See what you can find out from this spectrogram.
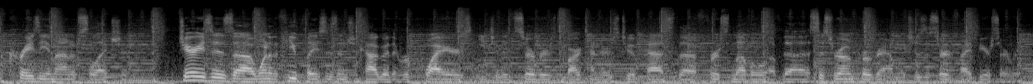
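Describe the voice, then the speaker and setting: Over loud music in the background, a man talks at a very fast pace. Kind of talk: interview answer. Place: bar. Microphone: lapel.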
